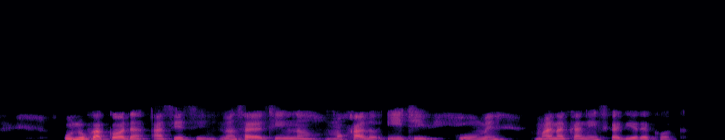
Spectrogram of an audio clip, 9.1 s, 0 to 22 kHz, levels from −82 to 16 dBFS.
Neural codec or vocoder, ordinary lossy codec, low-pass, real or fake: codec, 24 kHz, 0.9 kbps, DualCodec; AAC, 24 kbps; 5.4 kHz; fake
